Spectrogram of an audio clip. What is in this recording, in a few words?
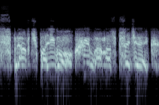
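tank damaged, mood high, Polish speech; War Thunder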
